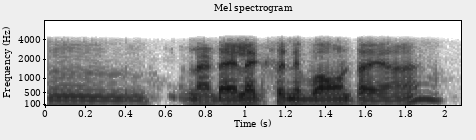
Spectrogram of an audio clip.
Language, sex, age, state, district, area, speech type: Telugu, male, 30-45, Andhra Pradesh, Nellore, rural, conversation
